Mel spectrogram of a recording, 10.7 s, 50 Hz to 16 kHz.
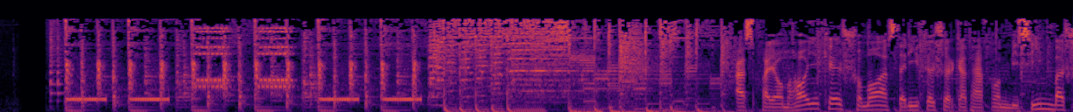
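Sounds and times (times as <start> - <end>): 
telephone ringing in electronic bursts: 0.5 - 4.3
music: 0.5 - 10.7
speech: 7.4 - 10.7.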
